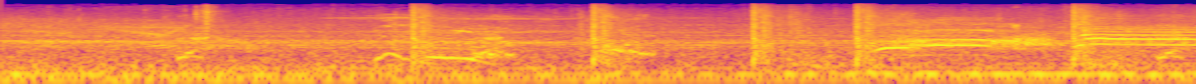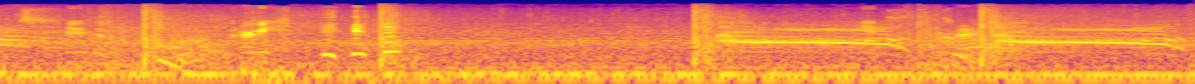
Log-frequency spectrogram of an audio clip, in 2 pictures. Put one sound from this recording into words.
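A pistol fires single shots, one after another.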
